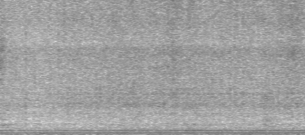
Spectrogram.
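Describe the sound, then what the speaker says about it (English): Onions sizzle and crackle steadily in a hot pan while being stirred for a beef stroganoff, a constant, fairly close frying hiss with no voices. "Stir that around."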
